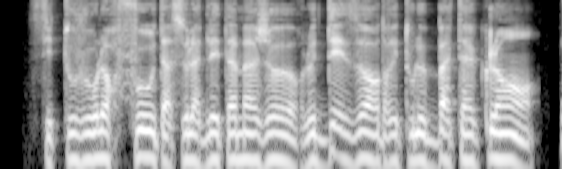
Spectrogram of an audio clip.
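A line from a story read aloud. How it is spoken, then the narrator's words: Grumbling. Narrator (French): grommela-t-il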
